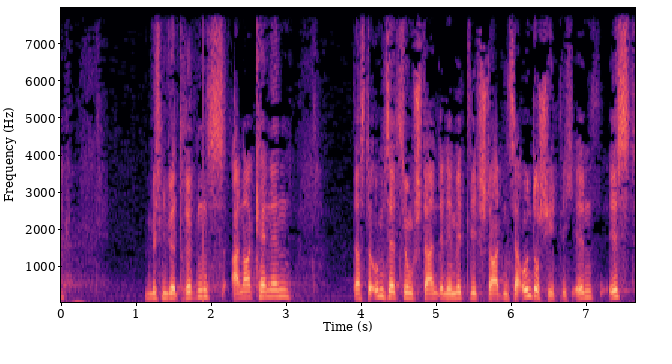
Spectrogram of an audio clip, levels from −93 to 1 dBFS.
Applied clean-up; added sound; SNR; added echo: none; none; none; none.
